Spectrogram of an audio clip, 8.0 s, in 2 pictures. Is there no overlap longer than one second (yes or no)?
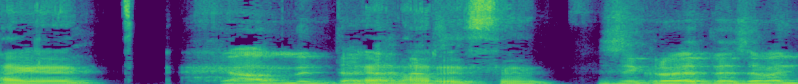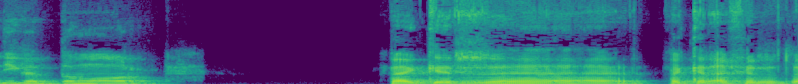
yes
